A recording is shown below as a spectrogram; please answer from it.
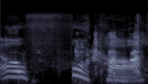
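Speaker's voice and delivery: slow, drawn-out dismissive fuck off; fed-up retort. Retold or imitated. Mock brushing off the London heckler. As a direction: stretch it out, utterly unimpressed. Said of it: "I'm just like".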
